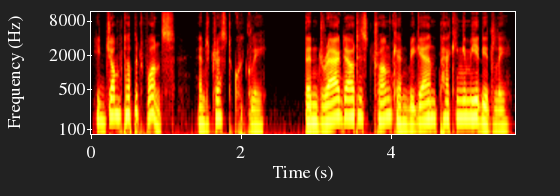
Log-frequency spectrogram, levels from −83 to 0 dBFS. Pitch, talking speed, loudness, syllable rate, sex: 145 Hz, 180 wpm, -20 LUFS, 5.7 syllables/s, male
